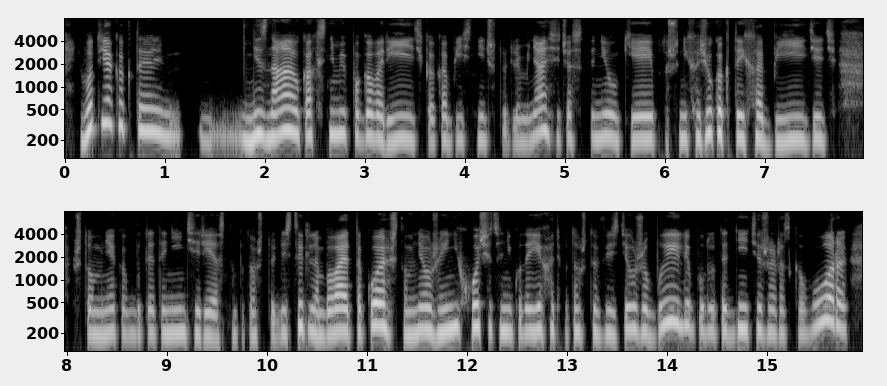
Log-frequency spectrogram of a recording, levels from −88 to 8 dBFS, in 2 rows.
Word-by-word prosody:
И - - -1
вот 280 +4 +4
я 340 -1 +6
как-то 300 -3 -2
и 260 -1 +4
н 225 0 -3 0.2
не 215 +1 +1
знаю, 240 +3 +5
как 225 0 -1
с - - -12
ними 240 0 +3
поговорить, 210 -2 -1
как 195 +2 -8
объяснить, 200 +1 -6
что - - -12
для 185 - -8
меня 225 +8 0
сейчас 210 -1 -9
это 210 - -7
не 220 +1 +1
окей, 205 0 +1
потому 175 - -20
что 210 - -6
не 205 - -1
хочу 215 +4 0
как-то 235 -3 +1
их 205 -1 -2
обидеть, 195 +1 -2 0.3
что 200 - -6
мне 195 +2 -1
как 195 -1 -9
будто 200 0 -6
это 200 +1 -6
неинтересно. 195 -2 -2
Потому 185 0 -9
что - - -9
действительно 200 0 -1
бывает 205 +2 +4
такое, 240 +4 +5
что 195 0 -6
мне 210 +3 +2
уже 205 -2 +2
и - - +5
не 235 +1 +5
хочется 225 -2 0
никуда 210 0 -1
ехать, 220 0 -1
потому 205 +2 -5
что 205 +1 -6
везде 195 +1 -3
уже 210 -2 +1
были, 250 +5 +2
будут 210 -2 -6
одни 210 +2 +1
и - - -2
те 215 0 -4
же 205 0 -4
разговоры. 230 +6 0
210 Hz, 220 wpm, -21 LUFS, 195-225 Hz, 0.3 s, я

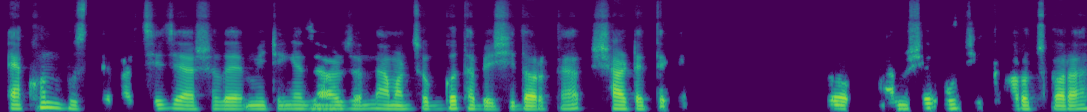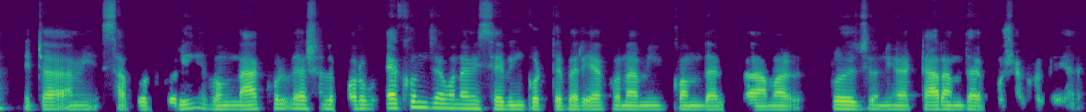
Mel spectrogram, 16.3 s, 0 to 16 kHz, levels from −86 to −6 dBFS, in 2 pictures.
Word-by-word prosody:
এখন 165 +6 -1
বুঝতে 120 -1 -6
পারছি 105 +3 -9
যে 130 - +1
আসলে 115 +1 -2 0.2
মিটিং 115 0 -4
এ - - -1
যাওয়ার 120 -1 +2
জন্য 125 +2 -3
আমার 115 -1 +1
যোগ্যতা 120 +2 0
বেশি 105 +1 -1
দরকার 110 +3 +1 0.2
শার্টের 120 -3 +3
থেকে। - - -5 1.1
তো - - -1 0.4
মানুষের 125 +6 -1 0.2
উচিত 135 +4 -11 0.2
খরচ 115 0 0
করা। 110 +1 +5 0.3
এটা 115 +1 -1 0.2
আমি 115 0 -3 0.2
সাপোর্ট 115 -1 -1
করি 115 +3 +2
এবং 115 -2 0
না 120 - +7
করলে 140 - 0
আসলে 130 0 -2
পর 130 - +1 0.3
এখন 180 +4 +1
যেমন 145 -2 +2
আমি 130 0 +1
সেভিং 120 0 +2
করতে 110 0 +1
পারি, 110 -1 +3
এখন 110 - -3
আমি 115 +1 -1 0.2
কম 110 0 +3
দামি 110 +1 0
বা - - +2
আমার 110 0 +2 0.3
প্রয়োজনীয় 115 -2 +2
একটা 115 - -2
আরামদায়ক 115 -2 +2
পোশাক - - -8
হলেই - - -11
হয়। - - -15
115 Hz, 175 wpm, -24 LUFS, 110-125 Hz, 1.1 s, না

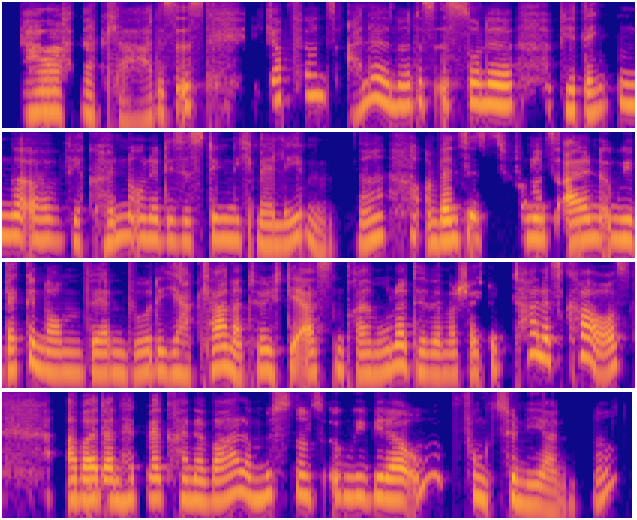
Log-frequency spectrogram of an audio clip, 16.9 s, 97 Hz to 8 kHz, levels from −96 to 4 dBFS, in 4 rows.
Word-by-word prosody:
Ach, 175 -1 -1
na 165 -2 -5
klar, 140 -2 -11
das 170 - +5
ist 205 +1 +7 0.3
ich 395 - -31
glaube, 260 +1 -3
für 315 - -6
uns 310 -1 -2
alle 260 +1 -1
ne, 215 0 0
das 240 -1 +3
ist 220 +1 +4
so 240 - +3
'ne 225 -2 +4 0.3
wir 185 - -1
denken, 210 +5 -3
äh, 190 -3 0
wir 180 - -5
können 180 +5 -4
ohne 195 -1 -1
dieses 180 -1 -1
Ding 195 -1 -2
nicht 185 -1 -6
mehr 160 -2 -2
leben, 170 -1 -4
ne? 185 +6 -2 0.2
Und 170 +3 -4
wenn's 185 +1 +5
jetzt 210 -2 -2
von 200 - -1
uns 195 0 +3
allen 190 +3 +3
irgendwie 190 -2 -1
weggenommen 175 -4 -1
werden 170 -1 -2
würde, 175 +2 -2
ja 170 -2 -3
klar, 200 +5 +3
natürlich, 180 +1 -1
die - - 0
ersten 180 +2 +2
3 165 -2 -4
Monate 180 0 0
wären 160 -1 -2
wahrscheinlich 165 +1 -3
totales 275 - 0
Chaos, 295 -2 +3 0.5
aber 190 0 +6
dann 190 -1 +3
hätten 190 +2 -5
wir 195 - +4
keine 190 -2 -3
Wahl 205 +7 +1
und 200 - -1
müssten 220 +2 -1
uns 210 -2 -2
irgendwie 205 0 -4
wieder 195 -3 +5
umfunktionieren, 190 - -3
ne? 210 - -6
190 Hz, 215 wpm, -23 LUFS, 175-210 Hz, 0.5 s, ist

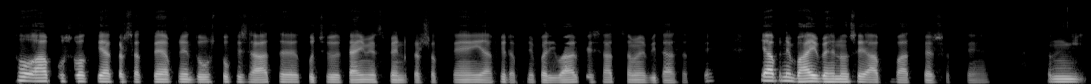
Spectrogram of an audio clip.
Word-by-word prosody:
तो 175 -3 +4
आप 150 0 +6
उस 140 - -7
वक़्त 145 -1 +3
क्या 135 -2 +5
कर 125 -1 -3
सकते 115 +1 -3
हैं 120 - +6
अपने 120 +1 0
दोस्तों 115 +1 -2
के 115 0 -6
साथ 110 0 +1
कुछ 110 -1 -2 0.2
टाइम 110 +1 +3
स्पेंड 105 -1 -3
कर 105 - -7
सकते 105 +1 -13
हैं 110 0 0
या 105 -1 0
फिर 115 0 -6
अपने 105 +1 -10
परिवार 105 +1 0
के 110 - -9
साथ 110 0 -6
समय 105 -1 -2
बिता 100 -1 -5
सकते 100 +9 -19
हैं 165 - -20 0.5
या 175 - +9
अपने 170 0 +3
भाई-बहनों 130 -3 +6
से 125 0 0
आप 110 -2 +1
बात 105 -2 -3
कर 100 -1 -2
सकते 100 +1 -18
हैं। 100 +1 -16 0.6
अम, 125 0 +1
110 Hz, 210 wpm, -24 LUFS, 105-125 Hz, 0.6 s, या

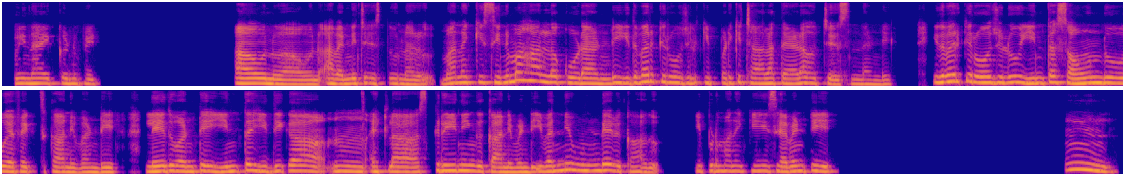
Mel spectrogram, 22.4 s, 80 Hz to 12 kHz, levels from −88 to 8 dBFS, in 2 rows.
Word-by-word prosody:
వినాయకుడిని 195 -1 -1
పె 180 - -3 1.5
అవును. 195 -2 +5 0.2
అవును. 160 0 -1
అవన్నీ 185 0 +2
చేస్తూ 195 -1 -6
ఉన్నారు. 165 -2 -2 0.2
మనకి 225 +3 0
సినిమా 235 +7 +2
హాల్‌లో 255 -5 +1
కూడా 200 -2 +1
అండి 185 +3 -1
ఇదివరకి 250 +5 0
రోజులకి, 210 0 -2
ఇప్పటికి 200 +2 -5
చాలా 195 0 0
తేడా 190 +2 -1
వచ్చేసిందండి. 170 -3 -4 0.5
ఇదివరకి 265 +3 +3
రోజులు 225 0 +3 0.2
ఇంత 200 +3 -1 0.2
సౌండ్ 210 +3 +5 0.2
ఎఫెక్ట్స్ 185 0 -4
కానివ్వండి 170 -1 0 0.4
లేదు 200 +2 +5
అంటే 190 +3 +1 0.2
ఇంత 195 +2 -1 0.2
ఇదిగా 205 +3 -1 0.3
హ్మ్. 200 -2 +1
ఎట్లా 190 -1 -1 0.3
స్క్రీనింగ్ 220 0 +2
కానివ్వండి 175 -1 +1
ఇవన్నీ 220 +6 +1
ఉండేవి 220 -1 +1
కాదు. 170 -4 -3 0.4
ఇప్పుడు 205 +1 -4
మనకి 205 0 -5 0.2
సెవెంటీ 200 +2 0 2.5
హ్మ్. 255 -8 +2
195 Hz, 105 wpm, -20 LUFS, 185-215 Hz, 2.5 s, అవును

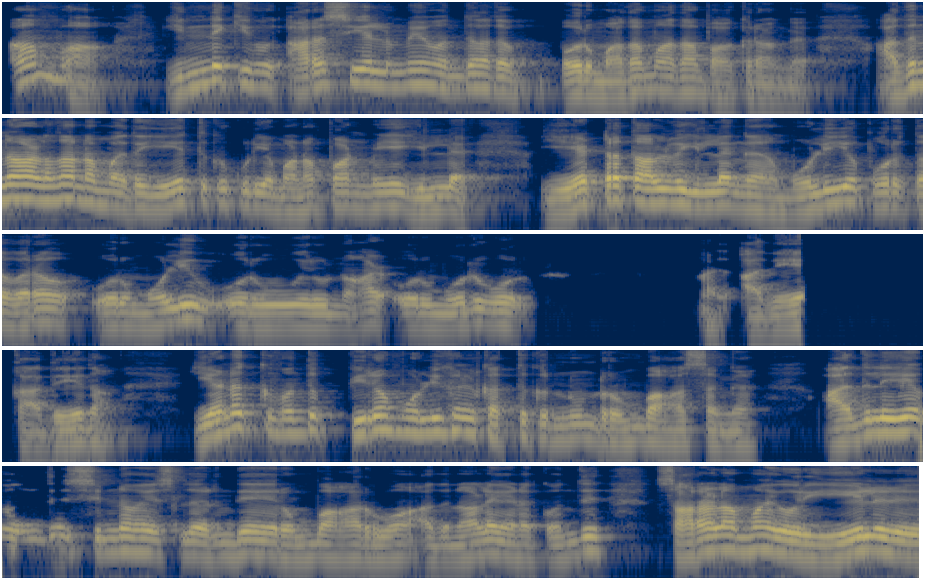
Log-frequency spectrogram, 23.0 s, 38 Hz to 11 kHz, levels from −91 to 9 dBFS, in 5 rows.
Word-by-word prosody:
ஆமா. - - -1 0.5
இன்னைக்கு 185 +8 +1 0.3
அரசியலுமே 165 0 0
வந்து 145 0 -2
அதை - - 0 0.3
ஒரு 110 -1 +3
மதமா 130 +6 -2
தான் 120 0 -3
பார்க்கறாங்க. 85 -3 -8 0.5
அதனால 185 +2 +6
தான் 195 -3 +5
நம்ம 140 -4 +1
அத 125 - -1
ஏத்துக்கக்கூடிய 150 -4 -3
மனப்பான்மையே 125 +3 -2
இல்ல. 110 +1 -1 0.6
ஏற்றத்தாழ்வு 150 -1 +6
இல்லங்க. 135 -2 +3 0.2
மொழிய 140 +10 +1
பொறுத்தவர 125 -3 -1 0.3
ஒரு 110 0 -2
மொழி 130 +8 +2 0.2
ஒரு 105 -2 -3 0.2
ஒரு 100 0 -1
நாள் 120 - -4
ஒரு 105 - -2 1.6
அதே, - - -6 0.8
அதே - - -5
தான். - - -14 0.5
எனக்கு 230 -2 +2
வந்து 170 +4 -1 0.2
பிற 165 +3 +3 0.2
மொழிகள் 175 0 0
கத்துக்கர்ணும்னு 130 -3 -4
ரொம்ப 110 +2 -5
ஆசைங்க. 90 -3 -5 0.5
அதுலயே 170 +9 +5
வந்து 140 +4 -7
சின்ன 145 0 -4
வயசுல 135 -3 -1
இருந்தே 115 +4 -1 0.2
ரொம்ப 110 +2 -7 0.2
ஆர்வம். 110 +1 -3
அதனால 100 +2 -4 0.2
எனக்கு 110 - -6
வந்து 140 +8 -2 0.4
சரளமா 160 +8 +4
ஒரு 115 -2 +1 0.2
7 155 0 +6
135 Hz, 130 wpm, -24 LUFS, 110-160 Hz, 1.6 s, அதனால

